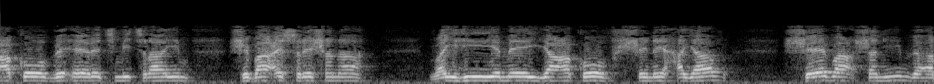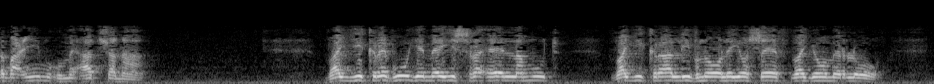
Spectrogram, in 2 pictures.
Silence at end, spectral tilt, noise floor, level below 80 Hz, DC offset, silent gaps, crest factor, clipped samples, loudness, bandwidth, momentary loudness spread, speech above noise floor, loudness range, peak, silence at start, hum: 0.5 s; -6.5 dB/octave; -46 dBFS; -48 dBFS; under 0.1%; none; 12 dB; under 0.1%; -17 LUFS; 6.4 kHz; 8 LU; 30 dB; 5 LU; -4 dBFS; 0 s; none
